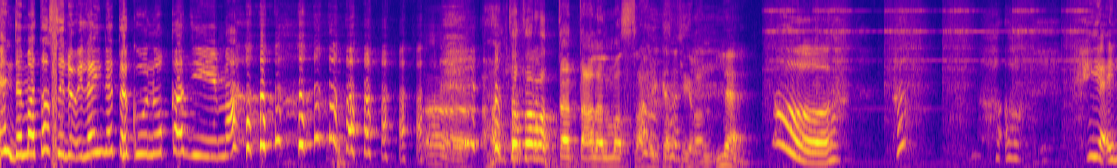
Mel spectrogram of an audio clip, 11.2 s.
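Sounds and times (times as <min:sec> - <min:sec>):
speech: 0:00.0 - 0:03.5, 0:04.3 - 0:09.1, 0:10.0 - 0:11.1
laughter: 0:02.4 - 0:05.4, 0:06.1 - 0:07.2
telephone ringing: 0:07.6 - 0:11.1.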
